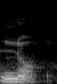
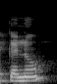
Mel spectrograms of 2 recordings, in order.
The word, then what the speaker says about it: know: देते हैं, देखिए एग्जाम्पल, KNOW, इंग्लिश में आइए, ये क्या कहा जाता है? इसको हम बोलते हैं क्या? नो। जबकि हम शुरू किए थे, स्पेलिंग किससे शुरू किया गया? इससे शुरू किया गया, के से। ये तो होना चाहिए कनो, लेकिन नहीं बोलते हैं।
